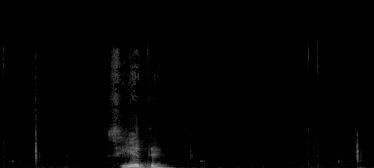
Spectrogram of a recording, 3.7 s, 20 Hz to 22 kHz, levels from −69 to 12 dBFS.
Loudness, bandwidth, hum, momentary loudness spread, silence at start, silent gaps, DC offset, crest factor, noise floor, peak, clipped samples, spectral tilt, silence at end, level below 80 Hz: -27 LUFS; 16.5 kHz; none; 23 LU; 1.1 s; none; under 0.1%; 22 dB; -69 dBFS; -10 dBFS; under 0.1%; -7 dB/octave; 2 s; -70 dBFS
